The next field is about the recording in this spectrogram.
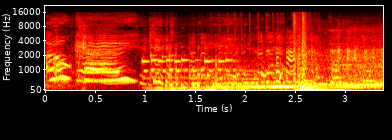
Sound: kids laughing

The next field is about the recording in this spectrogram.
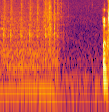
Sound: whirring stops

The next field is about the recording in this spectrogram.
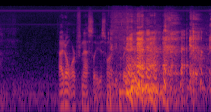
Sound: laughter

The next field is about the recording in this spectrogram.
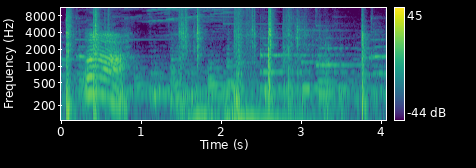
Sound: groaning

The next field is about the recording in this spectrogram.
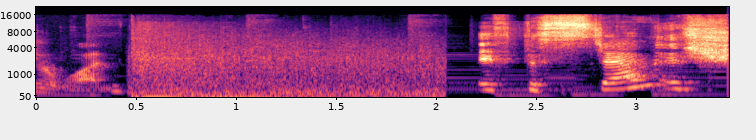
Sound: explosion blasting

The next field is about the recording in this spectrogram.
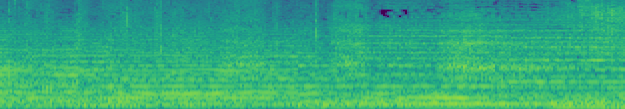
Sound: child breathing heavily

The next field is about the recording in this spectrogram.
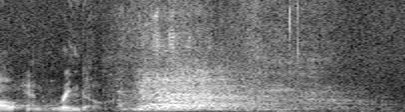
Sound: laughter

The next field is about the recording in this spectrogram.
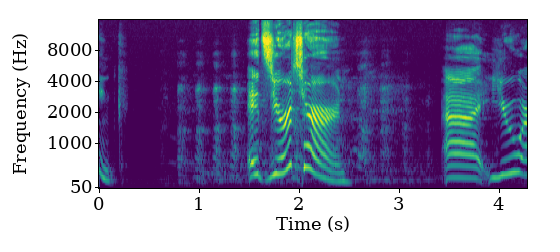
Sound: audience laughing

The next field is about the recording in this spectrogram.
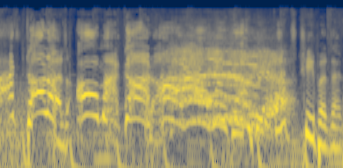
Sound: crowd shouts hallelujah

